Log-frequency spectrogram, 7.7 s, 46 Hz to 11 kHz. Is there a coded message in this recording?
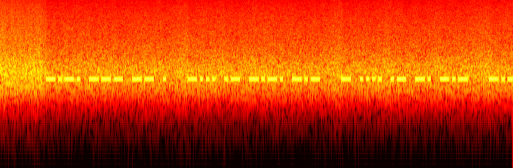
Yes: Morse code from 0.6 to 7.7 s, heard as a keyed tone, machine-sent, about 26 wpm, 840 Hz, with radio static and a narrow filter. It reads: COME BACK THANK …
